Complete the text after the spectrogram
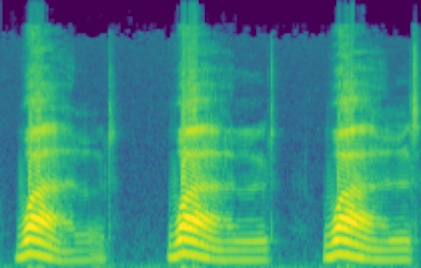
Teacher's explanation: And because we've already gone up into the dark L position, we're in a position that's fine to release the D sound from. And all you need to do to go from the dark L sound to the D sound is very simply temporarily pause airflow and then just let your tongue drop down a little bit. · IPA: /wɜːld/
